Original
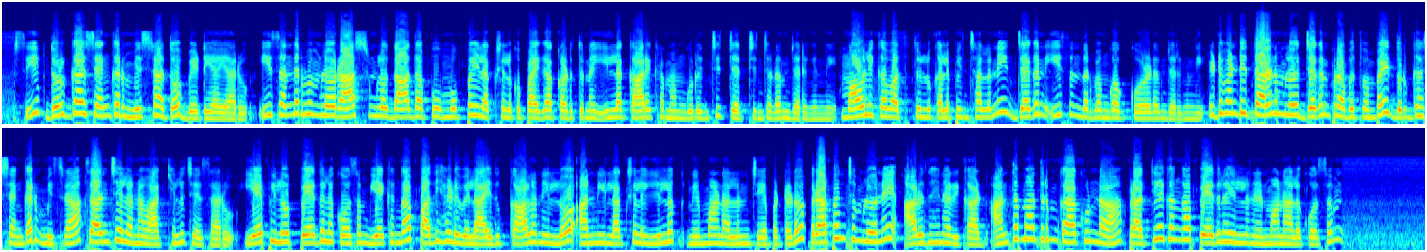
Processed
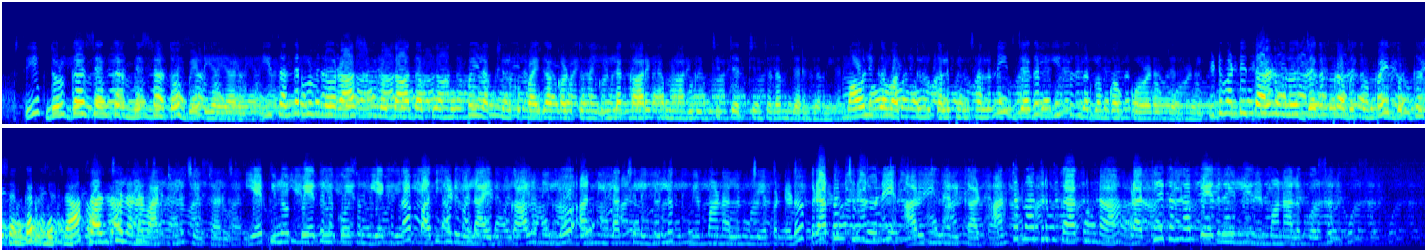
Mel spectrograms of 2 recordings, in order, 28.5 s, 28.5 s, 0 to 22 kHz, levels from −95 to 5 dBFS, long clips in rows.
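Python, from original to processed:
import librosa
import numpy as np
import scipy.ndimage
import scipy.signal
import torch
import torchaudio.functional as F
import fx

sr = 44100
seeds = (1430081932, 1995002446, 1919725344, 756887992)

y = fx.reverse_delay(x, sr, ms=235, wet_db=-13.5)
y = fx.echo_alternate(y, sr, ms=204, hz=900.0, feedback_pct=65, wet_db=-5)
y = fx.filter_sweep_bandpass(y, sr, from_hz=800.0, to_hz=3600.0, start_s=14.65, end_s=16.09, q=1.8)
y = y * librosa.db_to_amplitude(-5.5)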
